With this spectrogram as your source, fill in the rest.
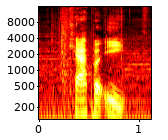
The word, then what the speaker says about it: Capy: it cappy or capey i say cappy but i don't know how you're supposed to say it the cappy games game i forget what it's called let's see apple arcade you pretty you pronounce it you pronounce it c-a-p-y as it's spelled of course kappa e yeah apple arcade is a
